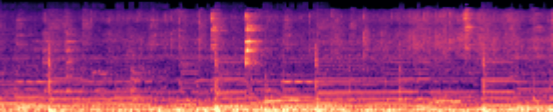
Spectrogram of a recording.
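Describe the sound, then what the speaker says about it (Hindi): Grated potato sizzles in a hot pan of roasting spices, a steady close frying hiss with a few scraping clinks of a utensil, no voices. "अब इसमें डालेंगे हम आलू जो हमने ग्रेट कर रखे थे"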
